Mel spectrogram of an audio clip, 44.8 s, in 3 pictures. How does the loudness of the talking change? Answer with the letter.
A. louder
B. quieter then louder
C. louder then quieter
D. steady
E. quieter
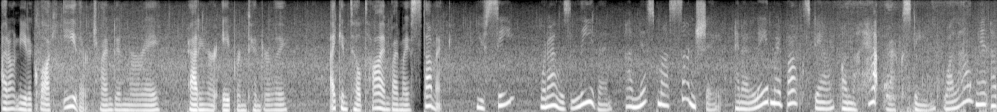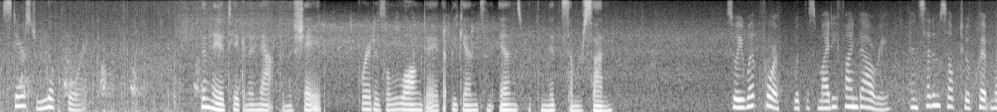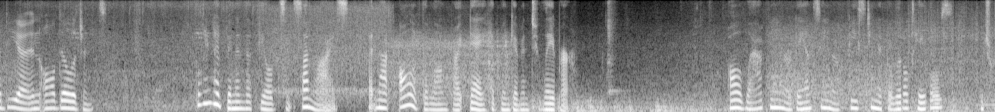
D.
